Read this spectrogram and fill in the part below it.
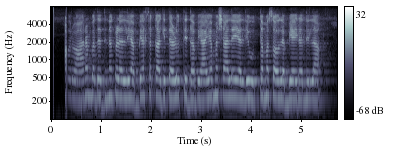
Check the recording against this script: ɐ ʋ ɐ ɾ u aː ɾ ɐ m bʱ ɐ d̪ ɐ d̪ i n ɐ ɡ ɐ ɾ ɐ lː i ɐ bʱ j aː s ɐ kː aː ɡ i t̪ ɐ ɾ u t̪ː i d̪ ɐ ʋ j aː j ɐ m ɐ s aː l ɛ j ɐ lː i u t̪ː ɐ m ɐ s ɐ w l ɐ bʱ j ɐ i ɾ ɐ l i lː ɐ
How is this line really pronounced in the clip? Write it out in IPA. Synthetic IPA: ɐ ʋ ɐ ɾ u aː ɾ ɐ m bʱ ɐ d̪ ɐ d̪ i n ɐ ɡ ɐ ɭ ɐ lː i ɐ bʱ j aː s ɐ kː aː ɡ i t̪ ɐ ɭ u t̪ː i d̪ː ɐ ʋ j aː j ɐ m ɐ ʃ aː l ɛ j ɐ lː i u t̪ː ɐ m ɐ s ɐ w l ɐ bʱ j ɐ i ɾ ɐ l i lː ɐ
